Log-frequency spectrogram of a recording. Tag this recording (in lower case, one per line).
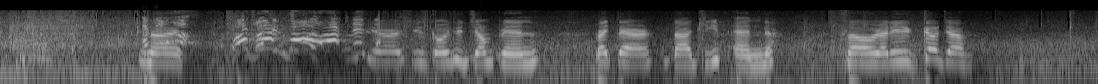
speech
